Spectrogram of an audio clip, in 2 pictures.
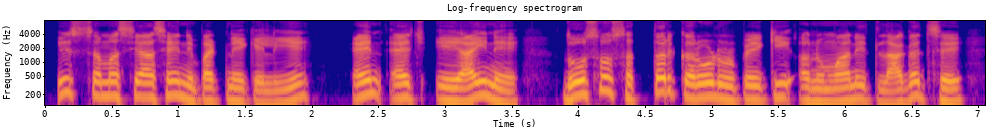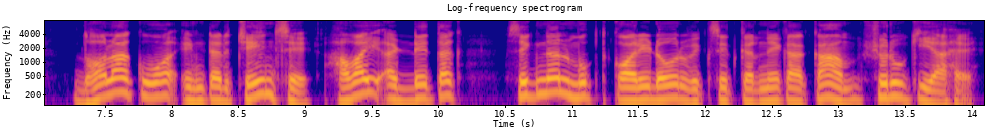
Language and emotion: Hindi, neutral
